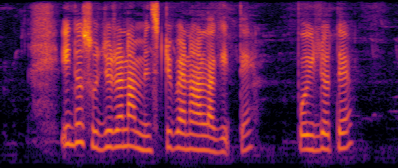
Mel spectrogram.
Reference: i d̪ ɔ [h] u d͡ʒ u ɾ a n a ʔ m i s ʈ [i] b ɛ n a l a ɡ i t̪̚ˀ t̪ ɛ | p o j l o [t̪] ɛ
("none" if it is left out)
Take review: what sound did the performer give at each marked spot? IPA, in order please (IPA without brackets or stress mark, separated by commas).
s, i, t̪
